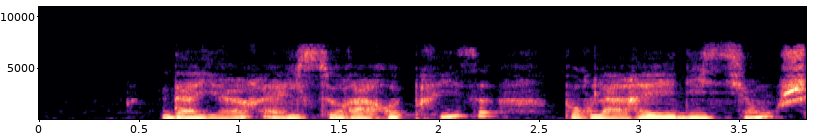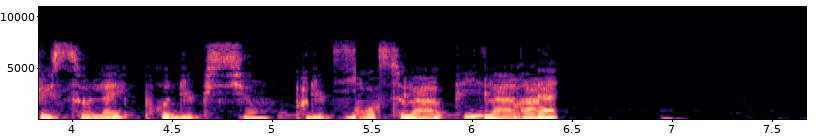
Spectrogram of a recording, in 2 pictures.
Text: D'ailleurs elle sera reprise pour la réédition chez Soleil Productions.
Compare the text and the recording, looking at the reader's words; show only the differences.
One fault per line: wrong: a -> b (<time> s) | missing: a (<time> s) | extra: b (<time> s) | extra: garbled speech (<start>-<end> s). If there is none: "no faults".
extra: garbled speech (5.0-6.4 s)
